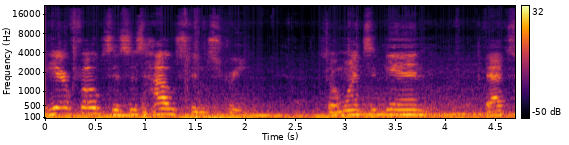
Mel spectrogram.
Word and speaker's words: Houston Street: if you look right here folks this is Houston Street so once again that's how it's pronounced it's not Houston Houston is in Texas but it's named after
